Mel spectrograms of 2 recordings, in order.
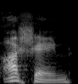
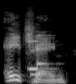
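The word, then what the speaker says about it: Achane: Oh, I was pronouncing it Ashane, which apparently it is A-Chain.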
